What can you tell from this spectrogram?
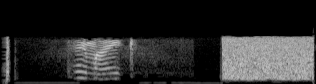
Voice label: Family Radio Service (FRS); Waco Surf Park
